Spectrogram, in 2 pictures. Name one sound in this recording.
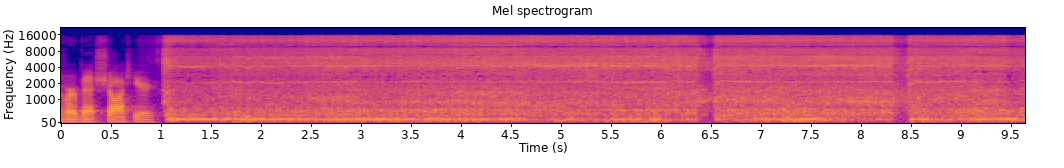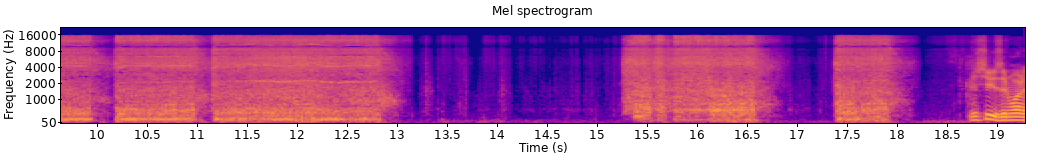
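A power sander whirs steadily as it grinds metal, stopping and starting in short bursts.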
